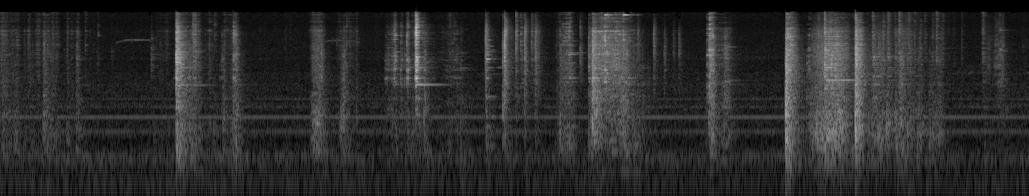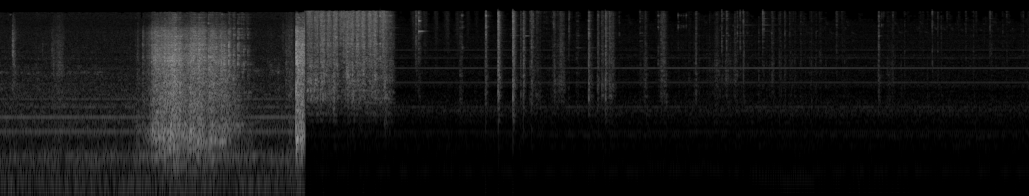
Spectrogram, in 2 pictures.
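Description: Steel parts and tools handled on a steel welding table: a string of irregular metal clinks and knocks, with a longer burst of noise about two-thirds of the way through. After that the sound drops suddenly to a faint background with scattered small ticks.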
